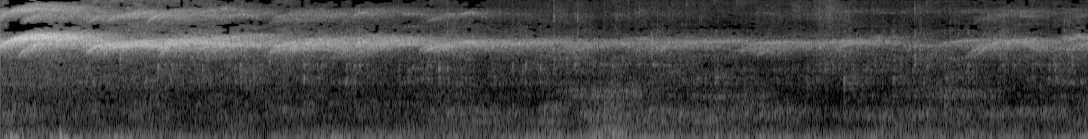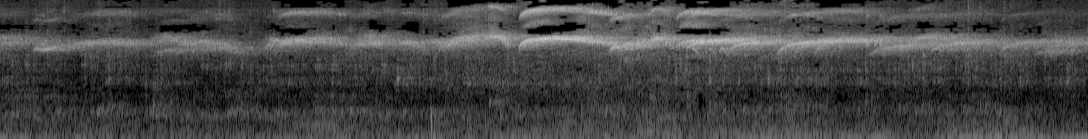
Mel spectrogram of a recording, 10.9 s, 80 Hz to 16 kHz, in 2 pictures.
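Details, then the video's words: Many swifts calling around the squares of Meissen on 29 June 2023. A loud shrill scream opens, then repeated high, wavering screams from several birds come and go, swelling again near the eighth second, over low town noise. "Swifts - Meissen 29th June 2023"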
